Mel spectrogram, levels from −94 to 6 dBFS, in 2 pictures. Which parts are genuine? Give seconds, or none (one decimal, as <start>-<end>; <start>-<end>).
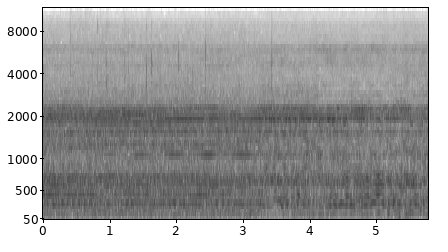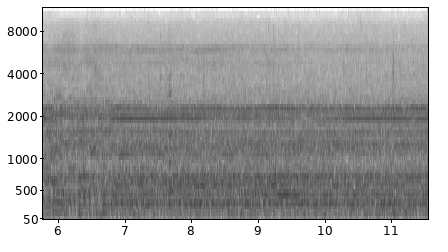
0.0-3.3; 6.8-11.6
